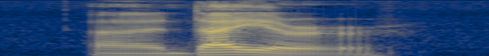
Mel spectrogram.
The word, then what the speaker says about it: Dyre: They're Crackle and Dyer. This, I guess that's how you say it.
